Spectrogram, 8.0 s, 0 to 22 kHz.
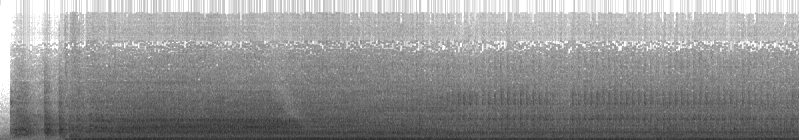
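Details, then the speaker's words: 2006 Outlander 800 ATV after replacing the fuel pump to fix a no-run: cranks, catches quickly and settles into a steady idle with no misfire; owner finds it loud and clanky but unsure if normal; normal running. "So, she's running good. So, the pump was the issue."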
